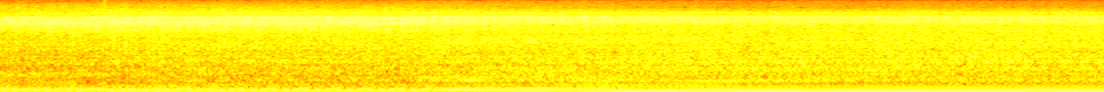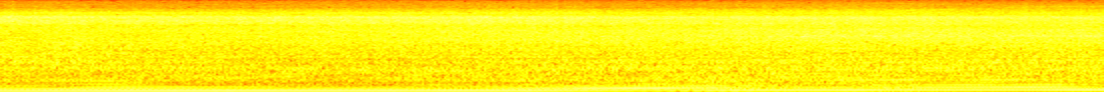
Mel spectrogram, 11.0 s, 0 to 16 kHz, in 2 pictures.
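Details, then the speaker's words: 2006 Dodge Ram 2500 Cummins diesel after replacing the intercooler/aftercooler (CSF 6072): in drive against the brake, throttle applied, the deep rumble swells evenly with no hiss or whoosh. No boost leak. "I was basically just holding my foot on the brake, putting the vehicle in drive, then giving her some throttle, trying to see if I could hear that boost leak again, but I heard nothing,"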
